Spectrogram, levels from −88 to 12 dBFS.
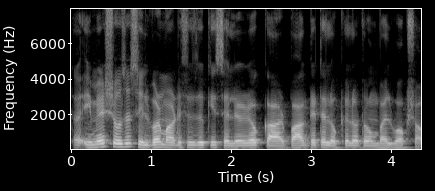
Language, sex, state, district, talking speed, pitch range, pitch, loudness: English, male, Assam, Sonitpur, 190 wpm, 125-145 Hz, 135 Hz, -15 LUFS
